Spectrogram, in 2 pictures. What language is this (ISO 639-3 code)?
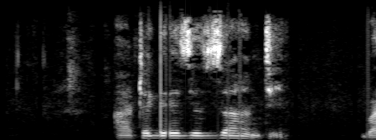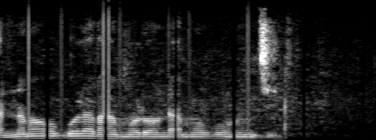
lug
